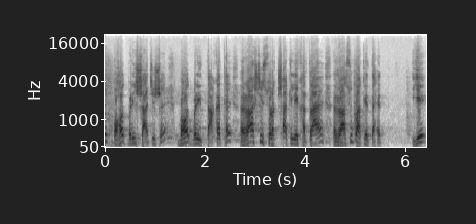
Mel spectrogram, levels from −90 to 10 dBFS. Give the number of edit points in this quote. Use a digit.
0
